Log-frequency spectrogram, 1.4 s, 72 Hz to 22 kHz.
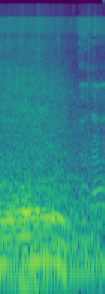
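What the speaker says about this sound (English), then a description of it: "little Corvette, Challenger, and a Nissan 370" Sports cars, a Corvette, a Challenger and a Nissan 370, rumble and rev nearby at night on a road, a loud low engine drone that rises then eases off, with a voice talking over it.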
